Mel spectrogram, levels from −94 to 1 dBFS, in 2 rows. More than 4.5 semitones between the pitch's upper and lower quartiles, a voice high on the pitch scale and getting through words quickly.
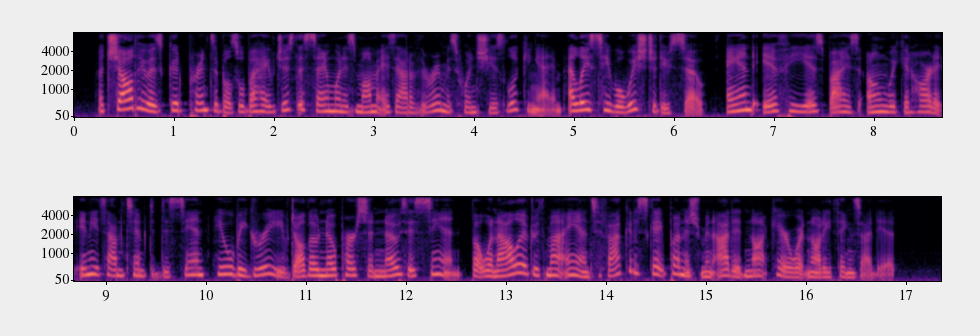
No: average, 4.2 semitones; high, 225 Hz; fast, 275 wpm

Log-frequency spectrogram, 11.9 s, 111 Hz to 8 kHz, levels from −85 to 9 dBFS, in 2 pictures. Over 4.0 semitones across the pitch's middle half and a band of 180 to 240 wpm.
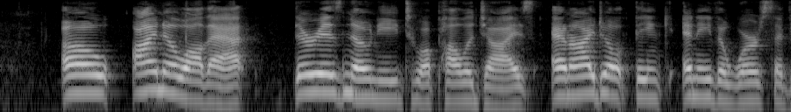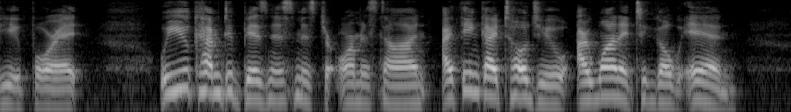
Yes: average, 4.9 semitones; average, 195 wpm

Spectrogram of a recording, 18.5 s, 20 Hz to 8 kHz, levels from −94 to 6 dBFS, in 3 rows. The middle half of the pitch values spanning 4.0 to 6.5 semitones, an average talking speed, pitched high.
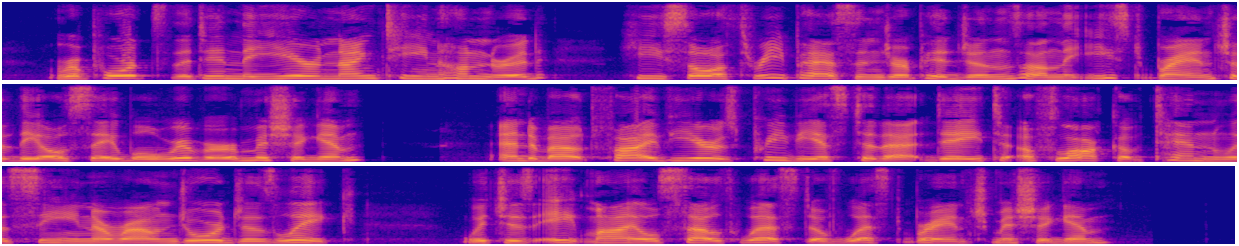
Yes: average, 4.7 semitones; average, 150 wpm; high, 220 Hz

